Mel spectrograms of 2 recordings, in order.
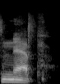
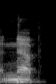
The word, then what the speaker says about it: KNEP: It's it's Nep. And that's how it's pronounced. Yeah. Uh, Nep. Um K N E P for anyone that didn't know that.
